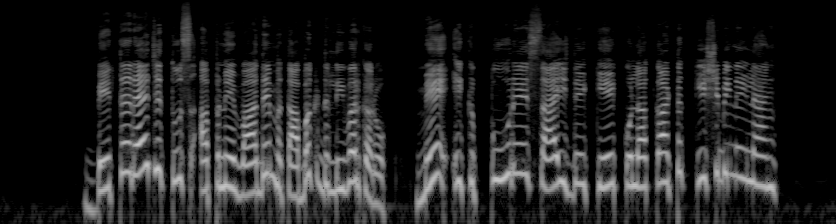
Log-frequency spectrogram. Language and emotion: Dogri, angry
